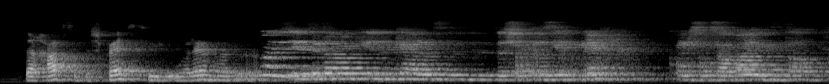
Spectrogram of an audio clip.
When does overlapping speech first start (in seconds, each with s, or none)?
none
